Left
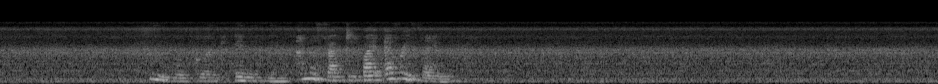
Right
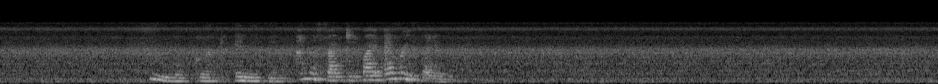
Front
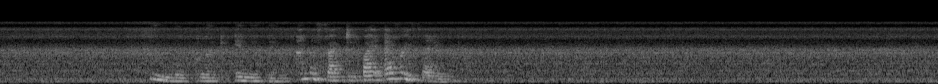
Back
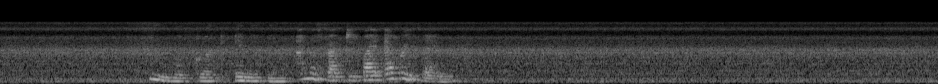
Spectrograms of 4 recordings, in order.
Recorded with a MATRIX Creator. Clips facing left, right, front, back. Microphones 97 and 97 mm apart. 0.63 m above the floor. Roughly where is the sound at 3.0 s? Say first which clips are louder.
Left 1 dB, front 1 dB; ahead right.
